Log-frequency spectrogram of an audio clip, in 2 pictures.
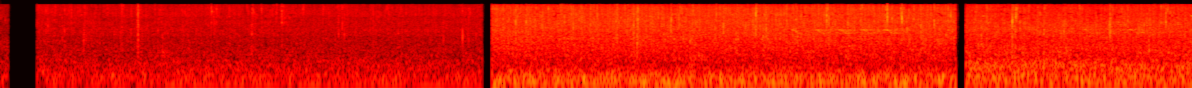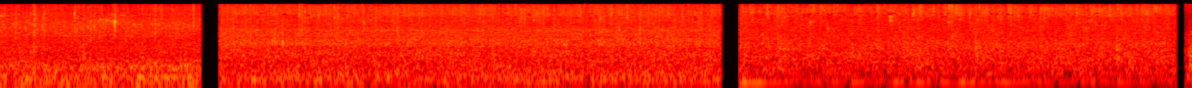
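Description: Rain falling steadily, heard as a run of separate rain recordings that cut over abruptly every four to five seconds. A quieter light-rain take comes first, then louder medium-rain takes from about five seconds in.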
